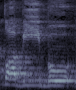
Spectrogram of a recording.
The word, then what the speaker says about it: الطبيب: So we're saying هذا and then الطبيب. We pronounce it هذا الطبيب من الهندي.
